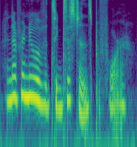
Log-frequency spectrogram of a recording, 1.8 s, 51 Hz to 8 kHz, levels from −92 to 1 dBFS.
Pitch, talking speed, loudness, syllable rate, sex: 235 Hz, 230 wpm, -16 LUFS, 8.6 syllables/s, female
